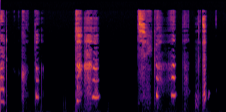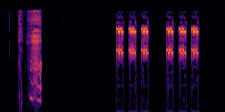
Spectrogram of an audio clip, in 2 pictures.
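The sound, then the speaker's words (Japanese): After a few breathy gasps and sighs, a mobile phone sounds an alert for a newly arrived email: two quick bursts of three bright, evenly spaced electronic beeps, clear. “携帯に新しい未来メールが来た。”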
